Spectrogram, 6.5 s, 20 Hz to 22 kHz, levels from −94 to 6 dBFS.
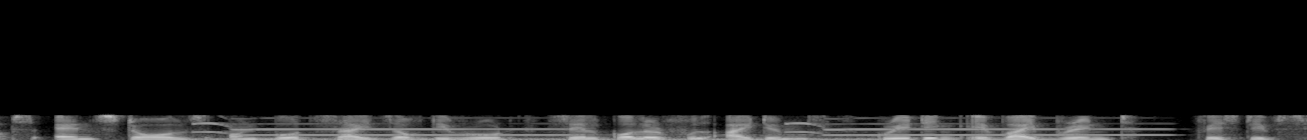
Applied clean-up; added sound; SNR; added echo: none; Wind instrument, woodwind instrument + Engine; 12 dB; none.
